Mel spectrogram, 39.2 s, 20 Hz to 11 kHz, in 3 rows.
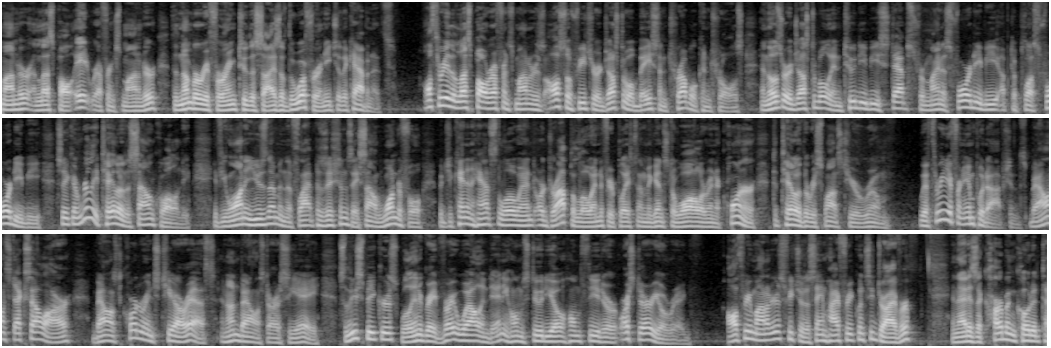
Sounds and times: Speech: 0.0s - 39.2s.

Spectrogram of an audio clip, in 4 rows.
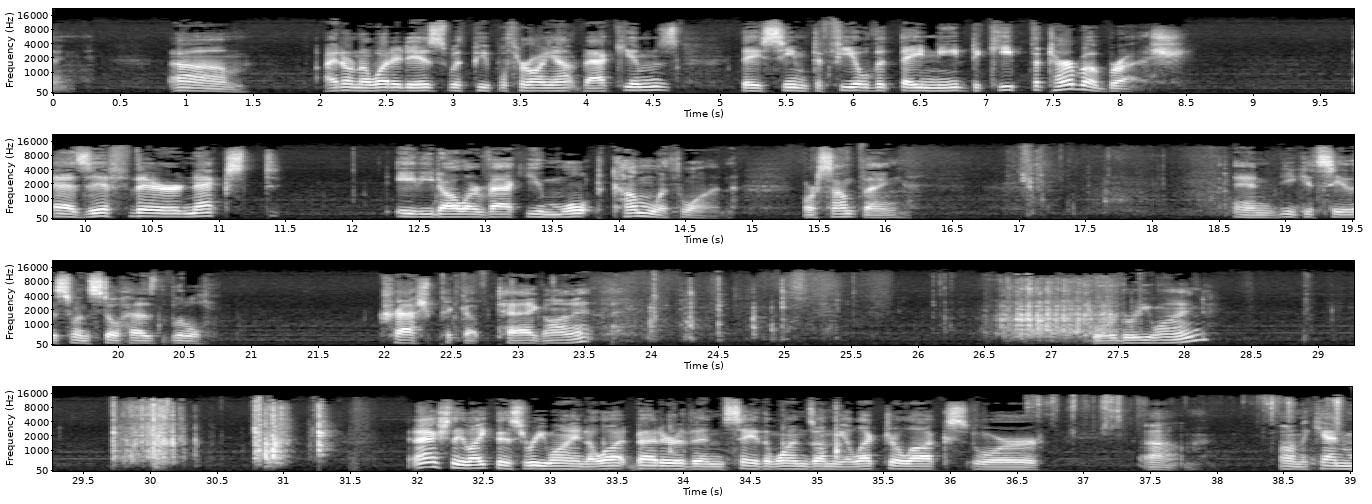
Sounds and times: Speech: 0.0s - 0.3s, 0.9s - 8.6s, 9.8s - 11.5s, 12.2s - 16.3s, 18.6s - 20.8s, 22.0s - 23.7s, 27.2s - 28.3s, 31.9s - 36.8s, 37.4s - 39.0s.

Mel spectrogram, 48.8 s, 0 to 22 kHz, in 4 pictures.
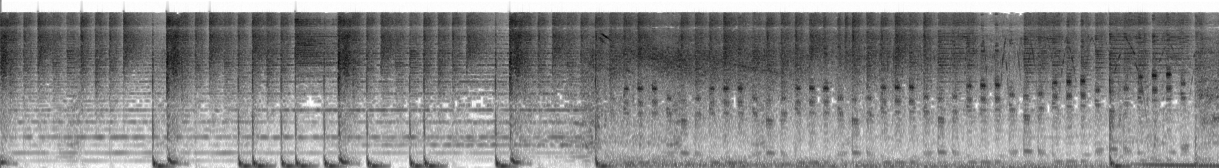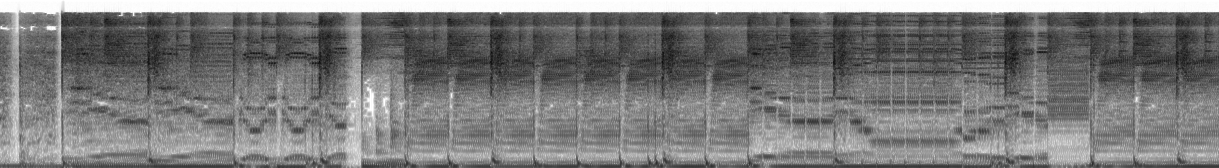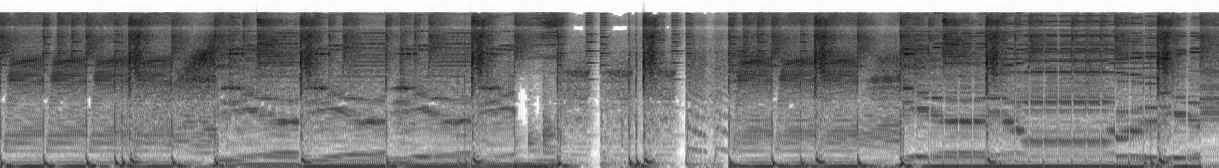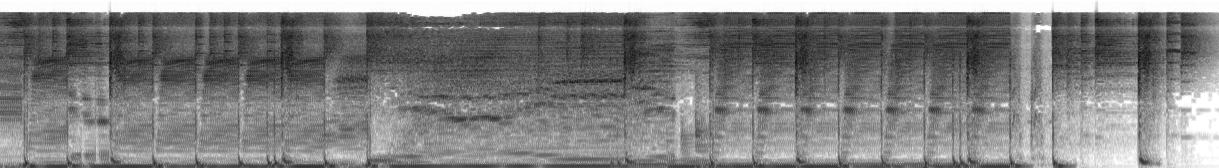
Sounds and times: Music: 0.0s - 48.7s.

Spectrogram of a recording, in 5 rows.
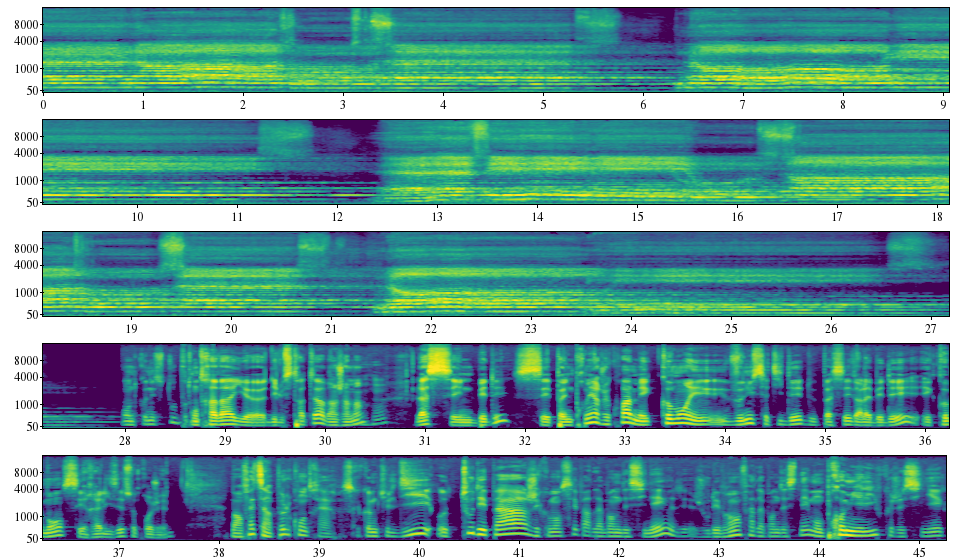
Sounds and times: Speech: 28.0s - 37.6s, 38.2s - 45.2s.

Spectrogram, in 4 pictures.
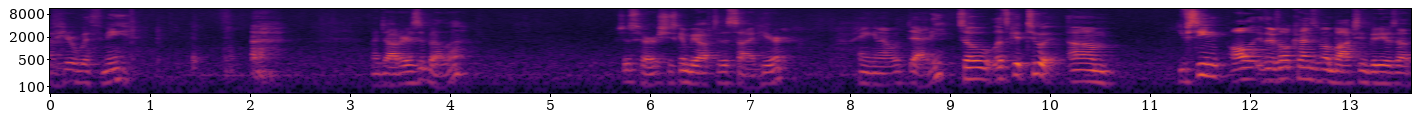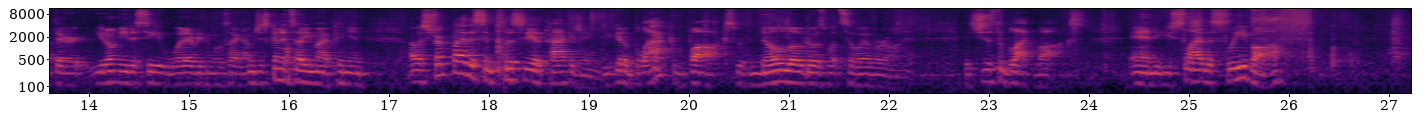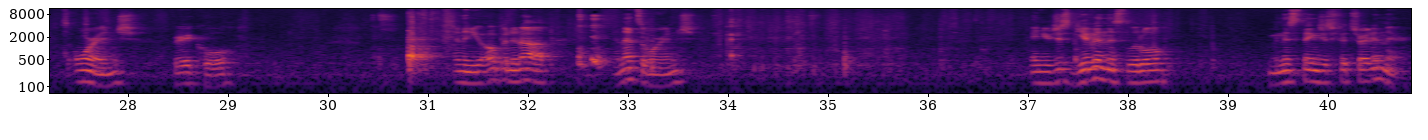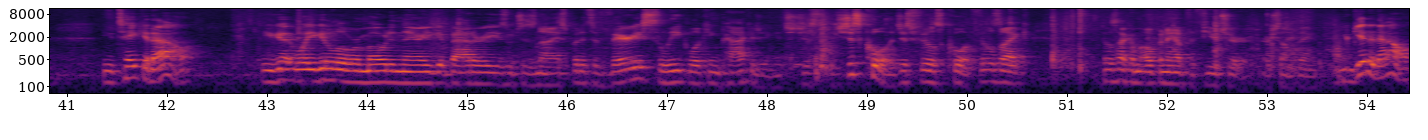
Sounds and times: Speech: 0.0s - 1.0s, 3.2s - 4.3s, 5.7s - 7.4s, 8.0s - 10.7s, 11.3s - 26.1s, 27.4s - 29.2s, 31.2s - 33.8s, 37.0s - 38.5s, 39.4s - 40.8s, 41.4s - 50.7s, 51.3s - 54.4s.

